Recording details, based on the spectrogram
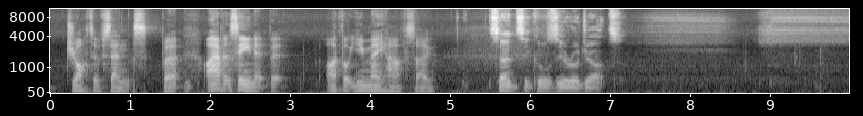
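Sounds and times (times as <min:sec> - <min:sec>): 
speech: 0:00.2 - 0:04.9, 0:05.5 - 0:07.2
heavy nose breathing into microphone: 0:07.4 - 0:09.9.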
